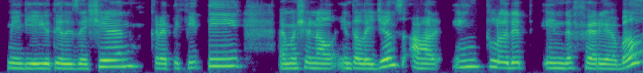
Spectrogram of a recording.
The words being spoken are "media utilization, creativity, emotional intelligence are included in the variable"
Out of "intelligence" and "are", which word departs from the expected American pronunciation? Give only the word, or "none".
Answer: none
